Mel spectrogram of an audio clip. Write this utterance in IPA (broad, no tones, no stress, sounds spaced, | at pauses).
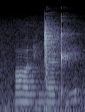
ɔ l e̤ ŋ͡ǀ œ kʼ e̤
